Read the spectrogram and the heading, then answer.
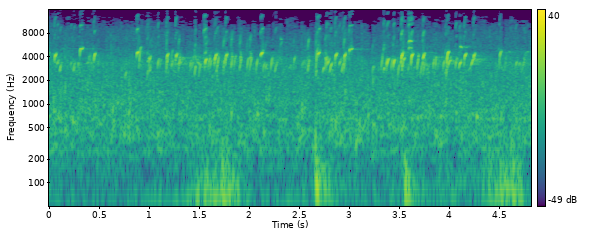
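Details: Goldfinch song for stimulating birds to sing: lively twittering with sharp, clear chirps and brief trills, in uneven bursts over gurgling water and a few low knocks.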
